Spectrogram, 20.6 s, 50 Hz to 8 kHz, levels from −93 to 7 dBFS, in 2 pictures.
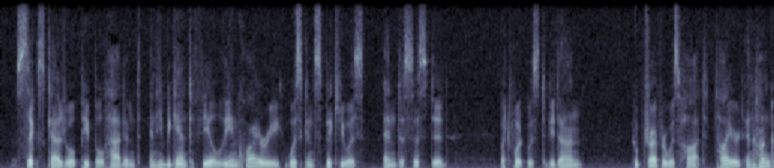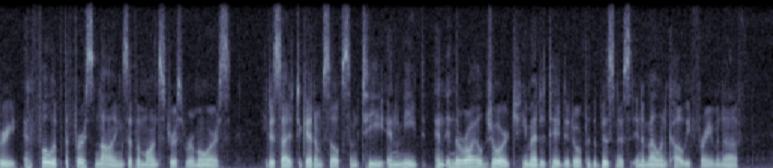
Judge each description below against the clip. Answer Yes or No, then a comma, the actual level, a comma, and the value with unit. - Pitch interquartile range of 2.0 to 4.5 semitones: No, average, 4.9 semitones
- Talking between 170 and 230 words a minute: Yes, average, 175 wpm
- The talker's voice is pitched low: Yes, low, 105 Hz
